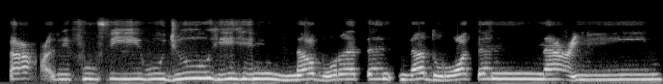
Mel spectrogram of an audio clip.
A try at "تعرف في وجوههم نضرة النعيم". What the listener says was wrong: No, you're making a little bit of qalqala on it. So you leave the dot stuck. You know the tongue is stuck to the palate, like almost to the palate. نضرة نعيم.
